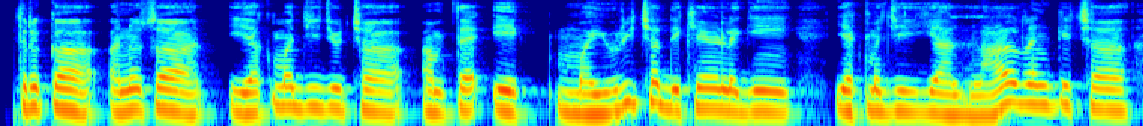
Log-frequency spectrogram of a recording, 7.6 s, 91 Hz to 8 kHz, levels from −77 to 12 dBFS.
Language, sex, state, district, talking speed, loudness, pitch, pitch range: Hindi, male, Uttarakhand, Uttarkashi, 180 wpm, -15 LUFS, 165 Hz, 155-180 Hz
